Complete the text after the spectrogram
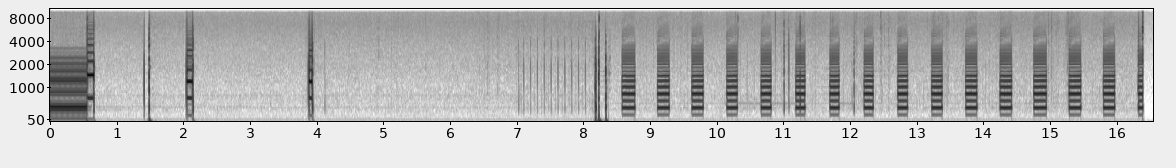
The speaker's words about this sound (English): I didn't record the dial tone timing out in 1977 in Dale City, unfortunately. But I did dial a vacant code. Let's see what that did.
